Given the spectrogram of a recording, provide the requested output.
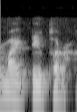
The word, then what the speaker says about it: Mike Dupler: I also have an author page on Facebook, which is Author Mike Dupler on Facebook. – And that's spelled D-U-P-L-E-R.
